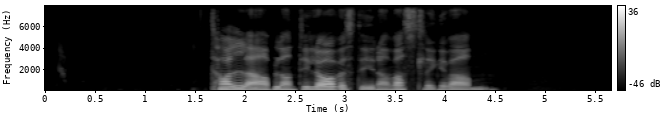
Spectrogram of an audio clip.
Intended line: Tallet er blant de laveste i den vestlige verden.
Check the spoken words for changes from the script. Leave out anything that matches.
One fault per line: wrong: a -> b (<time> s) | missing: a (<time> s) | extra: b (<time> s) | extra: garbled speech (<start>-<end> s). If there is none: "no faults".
no faults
